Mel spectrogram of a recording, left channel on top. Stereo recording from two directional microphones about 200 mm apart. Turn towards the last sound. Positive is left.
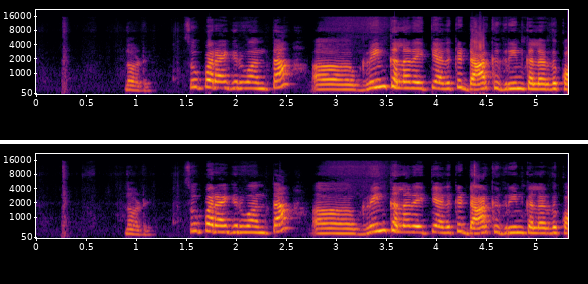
turn(degrees=40)  # may be behind; listen again after turning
